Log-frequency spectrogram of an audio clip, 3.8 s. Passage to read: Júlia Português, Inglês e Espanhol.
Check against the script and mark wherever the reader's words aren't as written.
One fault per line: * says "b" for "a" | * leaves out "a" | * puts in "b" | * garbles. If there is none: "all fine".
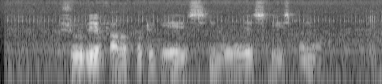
* puts in "fala"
